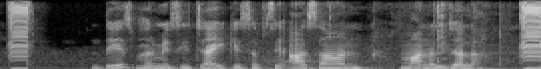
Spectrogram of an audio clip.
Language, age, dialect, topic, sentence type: Bhojpuri, 31-35, Western, agriculture, statement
